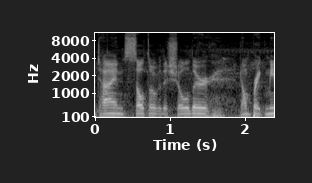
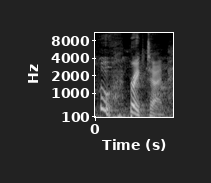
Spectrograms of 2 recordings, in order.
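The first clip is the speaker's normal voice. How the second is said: usual speaking voice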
